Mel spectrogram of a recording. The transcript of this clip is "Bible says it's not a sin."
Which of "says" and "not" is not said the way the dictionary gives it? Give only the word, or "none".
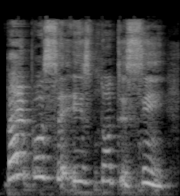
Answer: says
